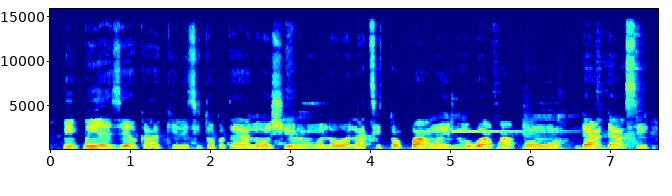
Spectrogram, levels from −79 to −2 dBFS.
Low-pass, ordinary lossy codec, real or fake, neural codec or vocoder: 14.4 kHz; none; real; none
